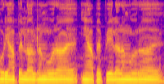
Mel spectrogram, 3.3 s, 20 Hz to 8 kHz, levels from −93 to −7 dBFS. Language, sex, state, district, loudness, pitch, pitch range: Hindi, male, Uttar Pradesh, Shamli, -13 LUFS, 105 Hz, 100-105 Hz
